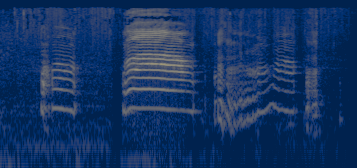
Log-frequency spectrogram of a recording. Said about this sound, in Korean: 고양이는 희은의 무릎 위에서 마지막으로 한 번 울음소리를 냈고 몸을 떨면서 천천히 숨을 내쉬더니 조용해졌다.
